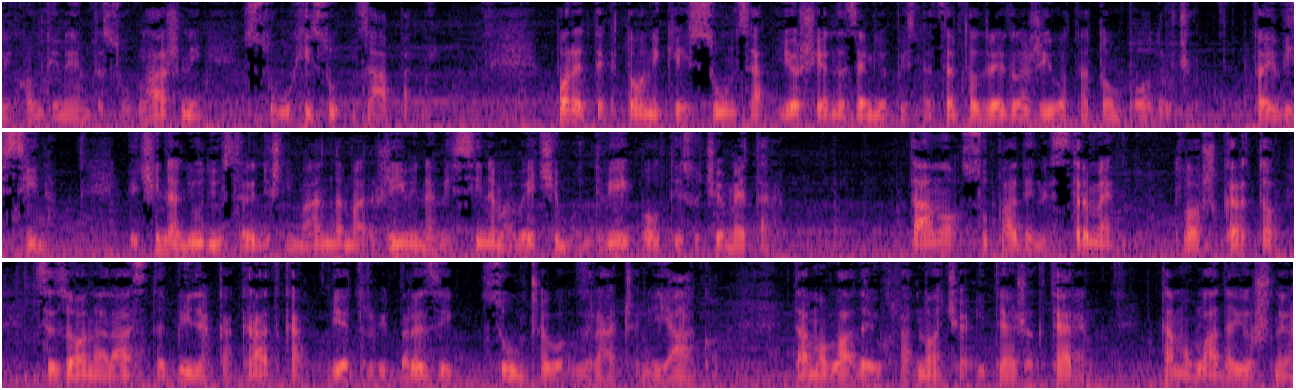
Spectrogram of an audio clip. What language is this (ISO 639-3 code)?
hrv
